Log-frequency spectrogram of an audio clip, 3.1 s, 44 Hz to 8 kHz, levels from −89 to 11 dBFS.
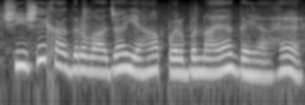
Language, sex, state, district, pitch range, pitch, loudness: Hindi, male, Himachal Pradesh, Shimla, 220-270 Hz, 240 Hz, -11 LUFS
